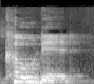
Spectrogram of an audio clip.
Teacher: But one thing you should remember is that when a verb ends in a T or a D sound already, it has an extra id sound.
